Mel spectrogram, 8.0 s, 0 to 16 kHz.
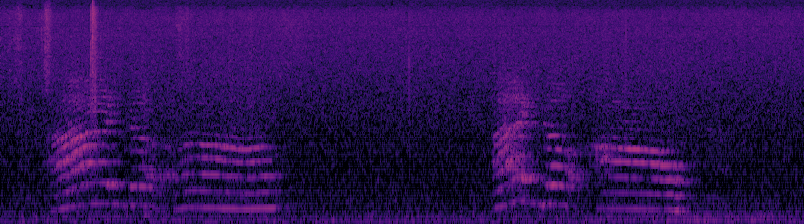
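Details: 32-year-old man with cerebral palsy needing round-the-clock care, heard vocalizing loudly but faintly in the background from upstairs; nonverbal vocalizations in cerebral palsy.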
